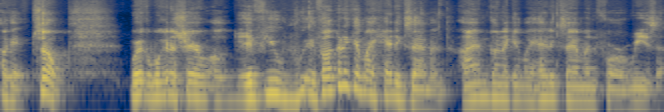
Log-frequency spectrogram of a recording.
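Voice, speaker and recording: With a New Jersey accent, a man speaks very fast in a fairly high pitch with lively intonation. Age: 60s. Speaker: YouTuber. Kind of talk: casual chat.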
